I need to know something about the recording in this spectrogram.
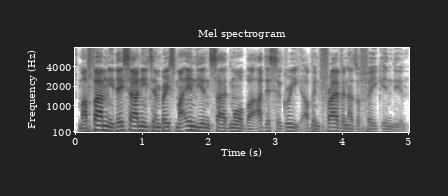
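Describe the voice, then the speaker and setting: A young man, doing a stand-up comedy set on a club stage with a deadpan, punchy delivery. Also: fast. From England. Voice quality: deep voice.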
